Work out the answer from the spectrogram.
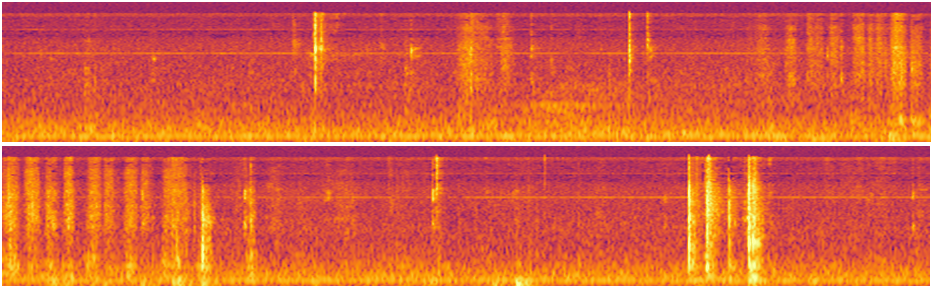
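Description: Faint chewing of an old-fashioned plain donut: scattered soft mouth clicks and smacks, with a small cluster of louder clicks near the end, over a faint steady hum.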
